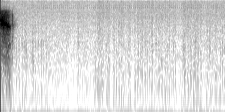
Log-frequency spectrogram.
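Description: Near silence: the tail of a spoken word cuts off at the very start, then only faint room tone.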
